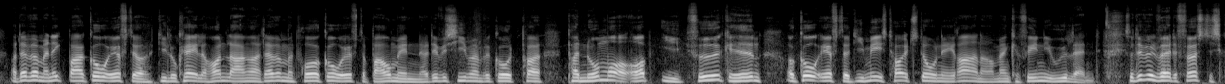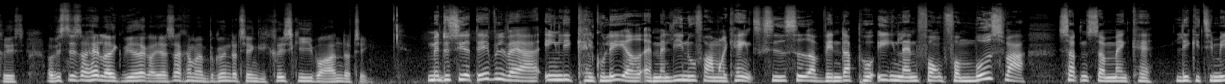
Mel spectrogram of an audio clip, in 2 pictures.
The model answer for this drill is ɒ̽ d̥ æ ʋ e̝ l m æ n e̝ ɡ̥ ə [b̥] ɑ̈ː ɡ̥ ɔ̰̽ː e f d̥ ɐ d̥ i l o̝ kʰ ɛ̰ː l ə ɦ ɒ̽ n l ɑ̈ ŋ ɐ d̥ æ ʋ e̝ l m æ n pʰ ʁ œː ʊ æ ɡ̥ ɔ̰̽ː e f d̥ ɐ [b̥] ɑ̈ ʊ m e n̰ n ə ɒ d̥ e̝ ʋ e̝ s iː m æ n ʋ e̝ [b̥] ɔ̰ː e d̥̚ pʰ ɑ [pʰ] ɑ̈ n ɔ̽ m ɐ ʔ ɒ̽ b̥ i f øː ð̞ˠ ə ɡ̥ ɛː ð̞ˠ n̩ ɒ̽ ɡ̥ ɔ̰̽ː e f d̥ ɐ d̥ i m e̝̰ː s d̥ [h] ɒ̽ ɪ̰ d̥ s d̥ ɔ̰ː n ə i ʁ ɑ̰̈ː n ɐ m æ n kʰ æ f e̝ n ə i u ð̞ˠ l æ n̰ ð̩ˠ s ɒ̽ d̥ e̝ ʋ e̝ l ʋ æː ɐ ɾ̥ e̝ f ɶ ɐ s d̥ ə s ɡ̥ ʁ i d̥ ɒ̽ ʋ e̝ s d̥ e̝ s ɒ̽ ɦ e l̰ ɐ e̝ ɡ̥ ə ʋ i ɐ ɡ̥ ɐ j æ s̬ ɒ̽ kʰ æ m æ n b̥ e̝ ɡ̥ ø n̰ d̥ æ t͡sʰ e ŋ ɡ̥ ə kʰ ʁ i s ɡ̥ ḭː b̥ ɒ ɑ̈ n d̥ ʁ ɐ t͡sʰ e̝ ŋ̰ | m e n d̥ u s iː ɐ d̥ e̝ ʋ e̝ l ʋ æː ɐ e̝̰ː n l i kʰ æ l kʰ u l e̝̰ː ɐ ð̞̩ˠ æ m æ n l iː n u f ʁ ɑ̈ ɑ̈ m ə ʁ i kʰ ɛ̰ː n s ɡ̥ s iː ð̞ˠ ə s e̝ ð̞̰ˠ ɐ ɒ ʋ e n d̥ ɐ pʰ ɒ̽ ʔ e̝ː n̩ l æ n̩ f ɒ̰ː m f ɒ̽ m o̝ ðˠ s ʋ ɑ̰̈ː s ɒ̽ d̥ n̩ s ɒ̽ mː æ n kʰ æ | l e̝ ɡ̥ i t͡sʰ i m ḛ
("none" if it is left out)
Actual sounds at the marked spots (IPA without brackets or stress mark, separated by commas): b̥, b̥, ɡ̥, pʰ, h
